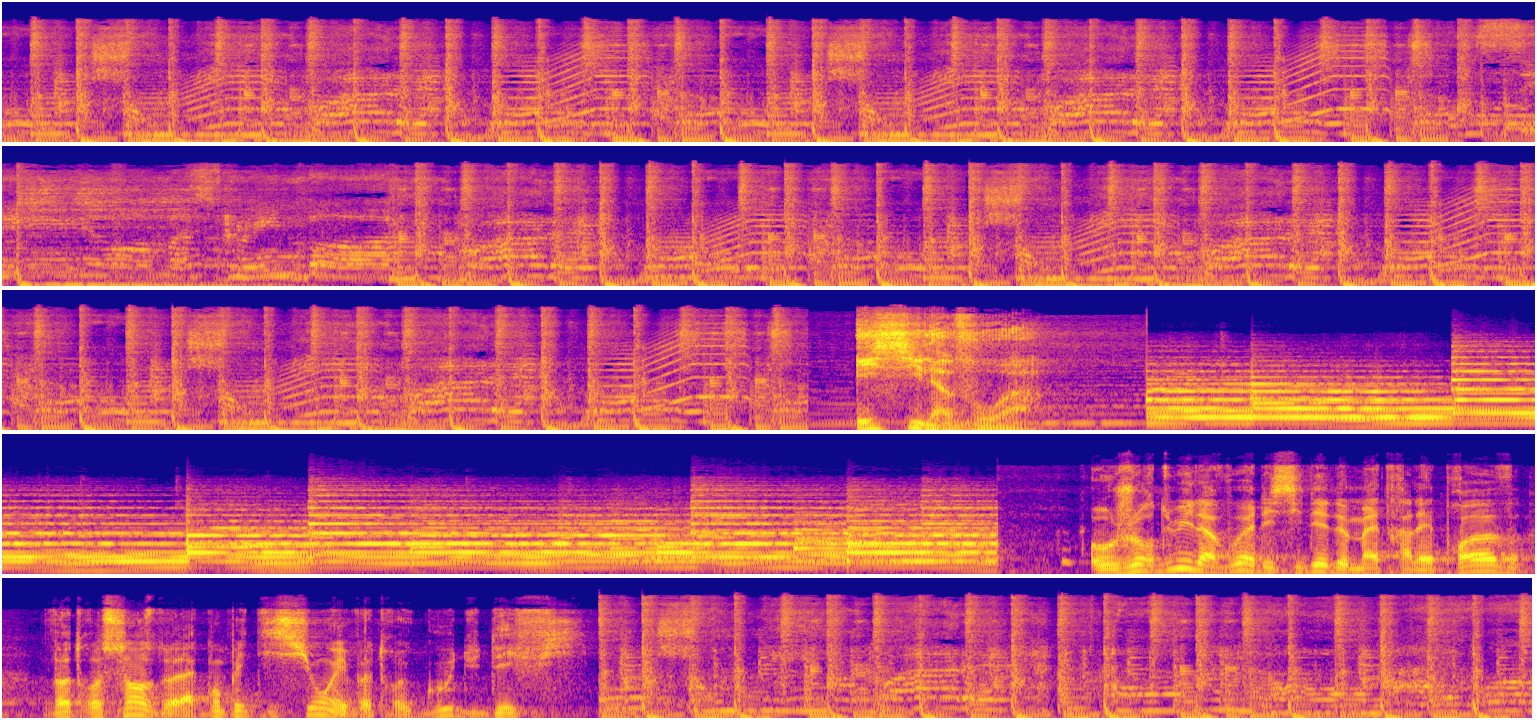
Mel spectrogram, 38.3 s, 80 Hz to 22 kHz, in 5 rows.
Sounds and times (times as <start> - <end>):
Music: 0.0 - 23.2, 33.6 - 38.3
Speech: 19.6 - 20.6, 28.3 - 33.6.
